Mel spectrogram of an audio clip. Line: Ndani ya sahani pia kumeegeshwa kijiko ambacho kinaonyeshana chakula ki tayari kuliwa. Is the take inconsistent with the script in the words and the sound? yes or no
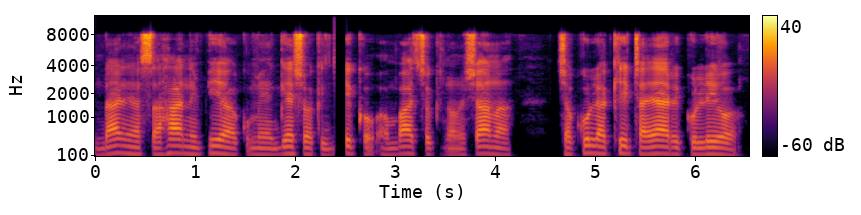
yes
